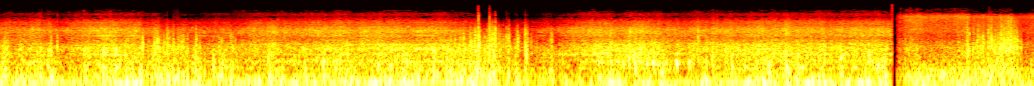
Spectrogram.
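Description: Passenger train running on the track, heard from on board: a steady rumble and rattle of wheels on rails, with wind buffeting the microphone and a few sharper clanks about five seconds in.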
